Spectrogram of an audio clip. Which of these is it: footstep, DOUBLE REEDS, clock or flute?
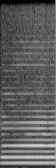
DOUBLE REEDS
